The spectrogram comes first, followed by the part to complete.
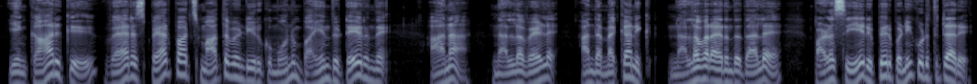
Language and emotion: Tamil, happy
